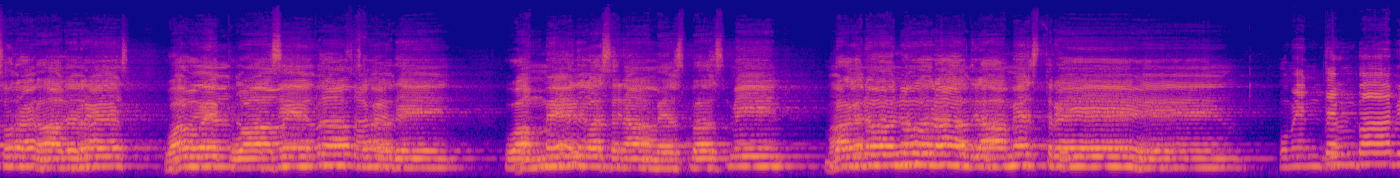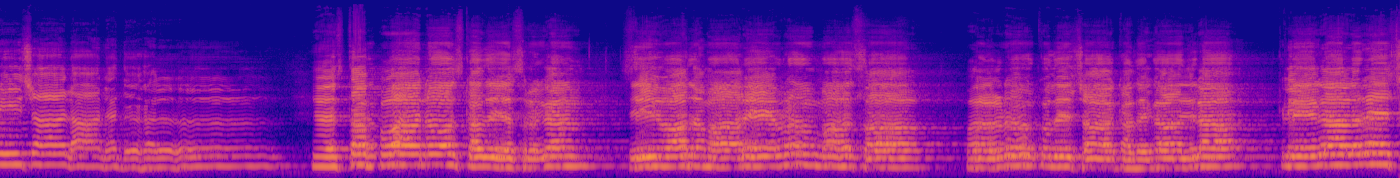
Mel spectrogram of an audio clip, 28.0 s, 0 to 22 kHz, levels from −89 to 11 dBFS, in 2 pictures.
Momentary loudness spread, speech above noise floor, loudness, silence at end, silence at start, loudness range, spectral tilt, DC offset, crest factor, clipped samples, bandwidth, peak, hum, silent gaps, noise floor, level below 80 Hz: 12 LU; 24 dB; -20 LUFS; 0 s; 0 s; 5 LU; -4 dB/octave; under 0.1%; 16 dB; under 0.1%; 15.5 kHz; -4 dBFS; none; none; -43 dBFS; -74 dBFS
